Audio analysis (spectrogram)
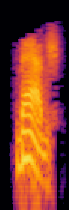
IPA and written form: bædʒ (Badge)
